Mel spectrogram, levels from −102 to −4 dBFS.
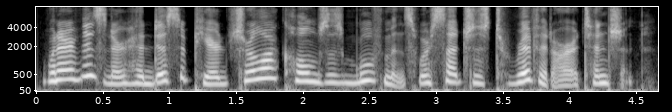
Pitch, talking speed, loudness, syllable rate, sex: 250 Hz, 195 wpm, -20 LUFS, 6.3 syllables/s, female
